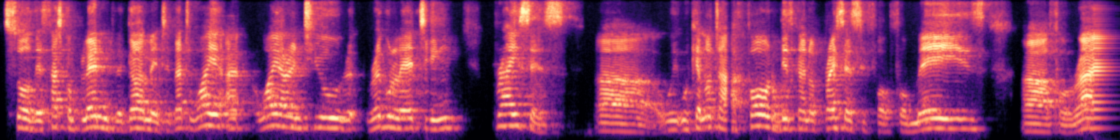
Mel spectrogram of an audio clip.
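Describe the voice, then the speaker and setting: Tanzanian guy on an online call, bit high pitched, halting, really echoey room. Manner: halting, searching for words. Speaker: environmental organization worker, audience participant. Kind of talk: spontaneous discussion contribution. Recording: roomy echo on online call.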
